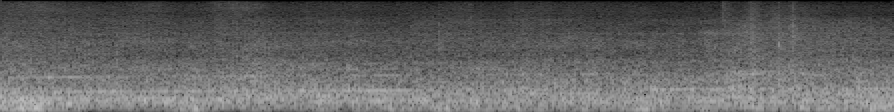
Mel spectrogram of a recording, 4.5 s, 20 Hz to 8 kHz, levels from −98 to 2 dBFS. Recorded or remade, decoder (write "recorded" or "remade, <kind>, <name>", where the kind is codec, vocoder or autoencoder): remade, codec, DAC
